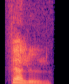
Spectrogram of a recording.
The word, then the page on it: au-dessus: France; [o.dø.sy]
